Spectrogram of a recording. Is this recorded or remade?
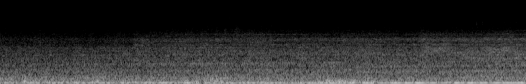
recorded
